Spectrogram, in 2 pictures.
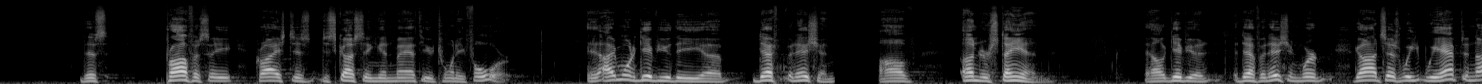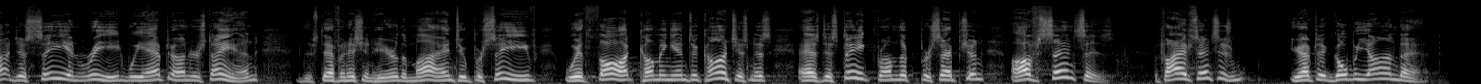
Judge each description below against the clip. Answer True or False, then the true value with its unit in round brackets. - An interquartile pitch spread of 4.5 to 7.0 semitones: True (5.1 semitones)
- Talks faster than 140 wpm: False (135 wpm)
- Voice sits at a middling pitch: True (180 Hz)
